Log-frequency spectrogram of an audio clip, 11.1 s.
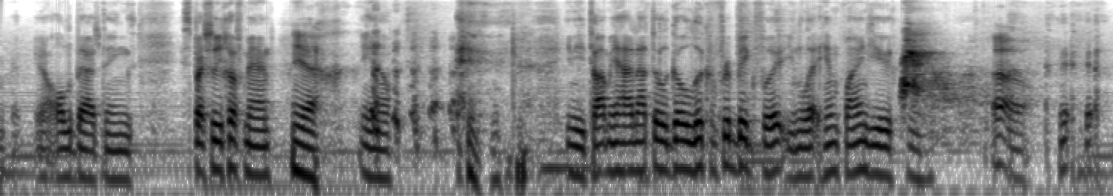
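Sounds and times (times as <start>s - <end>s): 
speech: 0.4s - 9.3s, 9.9s - 11.1s
laughter: 3.1s - 5.6s, 9.9s - 11.1s
dog barking: 9.0s - 9.9s.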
